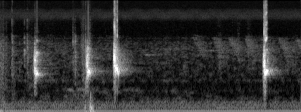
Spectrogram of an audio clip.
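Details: Sooty-headed bulbul notes for coaxing a young bird to sing: four abrupt, sharp chips with short downward tails at irregular intervals, over a steady background hum.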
